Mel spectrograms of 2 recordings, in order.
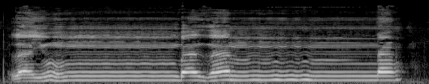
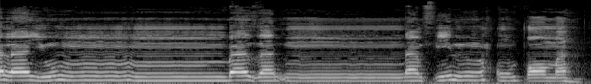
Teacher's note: suara nun sukun menjadi mim sukun karena bertemu ba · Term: iqlab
